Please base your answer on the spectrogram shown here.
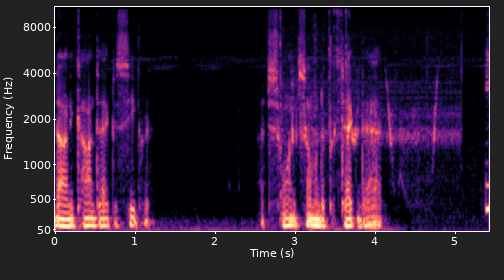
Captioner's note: radio tuning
